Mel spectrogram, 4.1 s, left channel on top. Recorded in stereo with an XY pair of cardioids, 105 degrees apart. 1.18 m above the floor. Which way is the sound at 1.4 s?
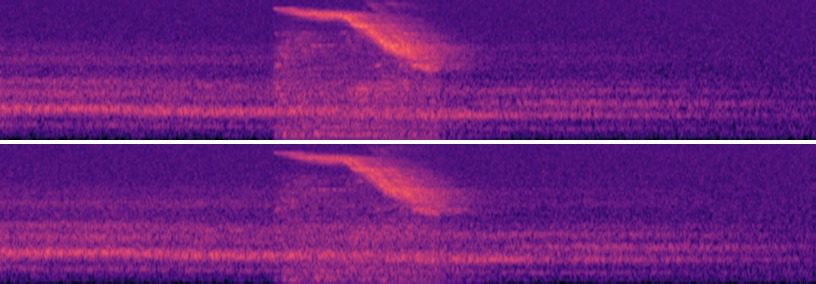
40° left.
